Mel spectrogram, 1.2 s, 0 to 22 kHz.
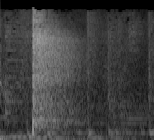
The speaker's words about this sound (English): Shall we clap? Yes. 1, 2, 3.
